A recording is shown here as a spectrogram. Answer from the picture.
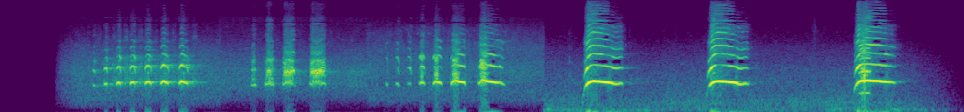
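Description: Calls of a large bird, goose-like. First comes a quick run of short calls in three clusters, then three longer calls about one and a half seconds apart, each rising sharply at the start and then held.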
